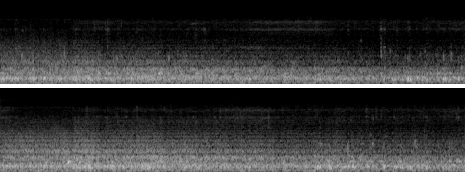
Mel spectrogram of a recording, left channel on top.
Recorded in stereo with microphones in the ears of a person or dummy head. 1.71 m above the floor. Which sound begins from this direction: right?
A helicopter, at 0.0 s.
